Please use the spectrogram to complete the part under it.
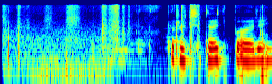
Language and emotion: Russian, neutral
